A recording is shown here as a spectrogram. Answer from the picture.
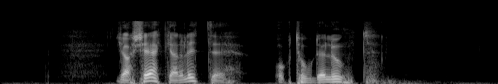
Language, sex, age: Swedish, male, 49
